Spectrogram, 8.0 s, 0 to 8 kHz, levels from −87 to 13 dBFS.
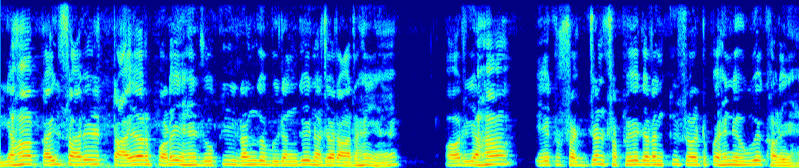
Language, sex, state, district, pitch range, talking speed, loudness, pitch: Hindi, male, Bihar, Darbhanga, 170-195 Hz, 195 wpm, -17 LUFS, 180 Hz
